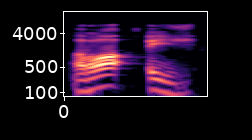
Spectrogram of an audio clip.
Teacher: یا پر وقف کرتے ہوئے یا کو بھی پڑھنا ہے ہم نے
